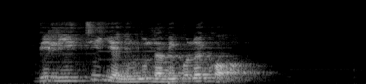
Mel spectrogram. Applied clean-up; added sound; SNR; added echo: neural separator model SepFormer DNS4.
